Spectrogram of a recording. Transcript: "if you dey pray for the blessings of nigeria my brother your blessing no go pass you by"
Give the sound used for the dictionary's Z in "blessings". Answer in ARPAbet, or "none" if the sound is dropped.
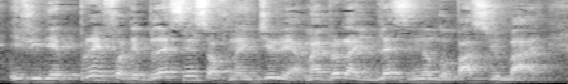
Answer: S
